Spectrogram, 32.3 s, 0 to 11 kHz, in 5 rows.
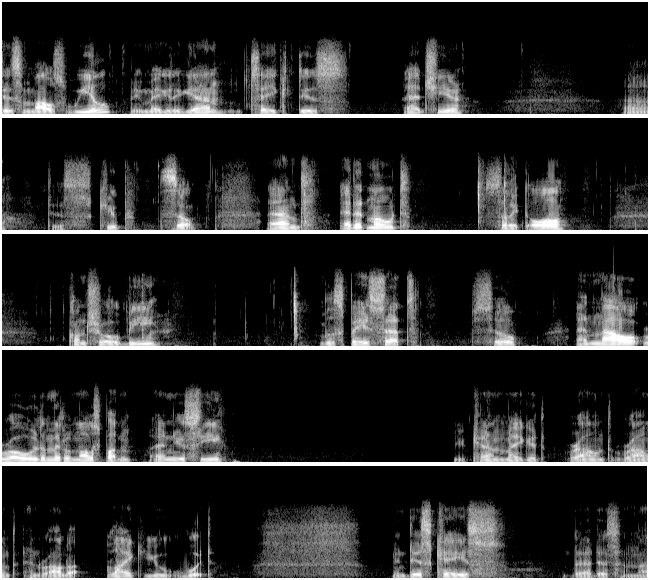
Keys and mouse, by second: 2.6 shift+d, 7.8 click, 9.5 Tab, 11.2 a, 11.5 a, 14.0 ctrl+b.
